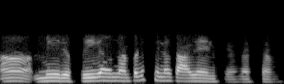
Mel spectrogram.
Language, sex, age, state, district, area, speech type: Telugu, male, 18-30, Telangana, Bhadradri Kothagudem, urban, conversation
